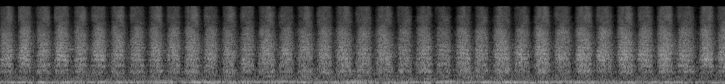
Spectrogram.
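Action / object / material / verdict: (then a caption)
scrape / synthetic pile carpet mat scrubbed with a hand brush / synthetic pile / none. A small rectangular synthetic pile carpet mat, wet and soapy and lying flat on the floor, is scrubbed with a red hand brush with dark bristles. Steady back-and-forth strokes, a little over two per second, make a bright, hissy bristle scrub over a soft low rumble.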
